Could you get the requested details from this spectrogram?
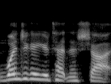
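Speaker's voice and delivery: fast, yelled delivery. Recounting a man yelling at her from his table, retelling a yelled question. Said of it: "he starts yelling at me from his table".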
